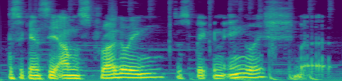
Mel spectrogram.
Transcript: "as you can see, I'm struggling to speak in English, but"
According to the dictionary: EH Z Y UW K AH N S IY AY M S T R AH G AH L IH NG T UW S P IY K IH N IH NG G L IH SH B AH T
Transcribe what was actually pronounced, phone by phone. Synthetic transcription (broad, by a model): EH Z Y UW K AH N S IY AY M S T R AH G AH L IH NG T UW S P IY K IH N IH NG G L IH SH B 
